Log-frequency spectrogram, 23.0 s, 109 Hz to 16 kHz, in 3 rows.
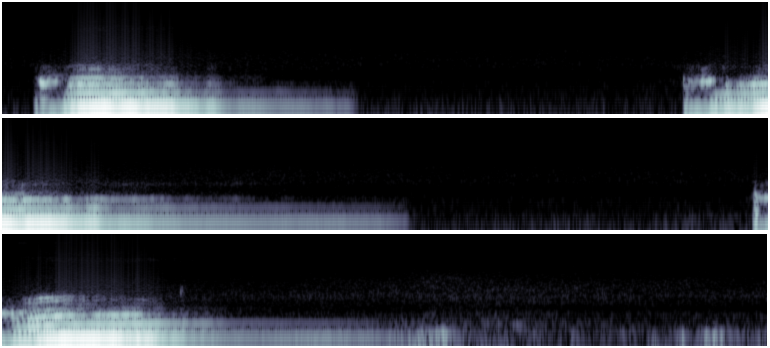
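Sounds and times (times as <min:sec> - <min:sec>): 
low chanted Om tones: 0:00.3 - 0:03.6, 0:06.8 - 0:11.8, 0:15.1 - 0:20.2.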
